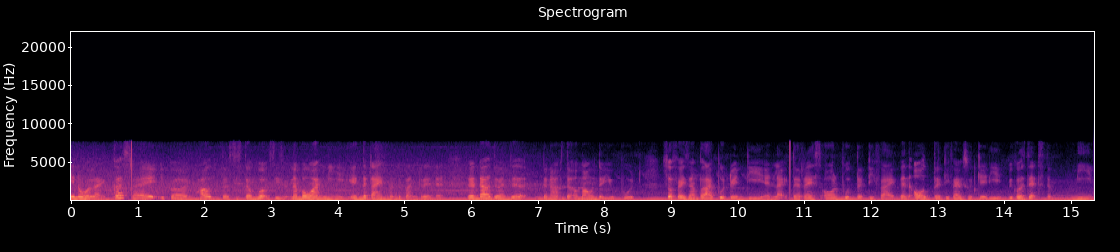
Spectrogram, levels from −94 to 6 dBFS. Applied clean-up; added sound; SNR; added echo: none; Brass instrument; 8 dB; none.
